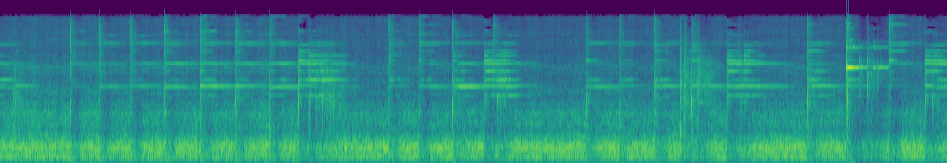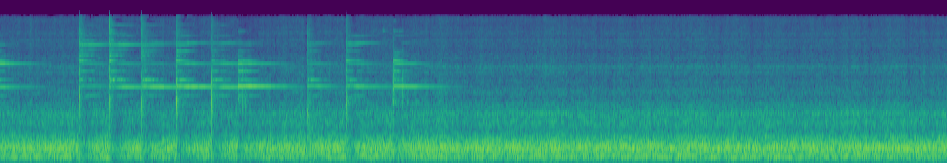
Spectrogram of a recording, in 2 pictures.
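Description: Hand hammer striking red-hot coil-spring steel on an anvil to straighten it: runs of quick ringing blows with short pauses, one especially hard blow about halfway through, and the hammering stopping about three quarters of the way in. A steady rush from the lit forge runs underneath.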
